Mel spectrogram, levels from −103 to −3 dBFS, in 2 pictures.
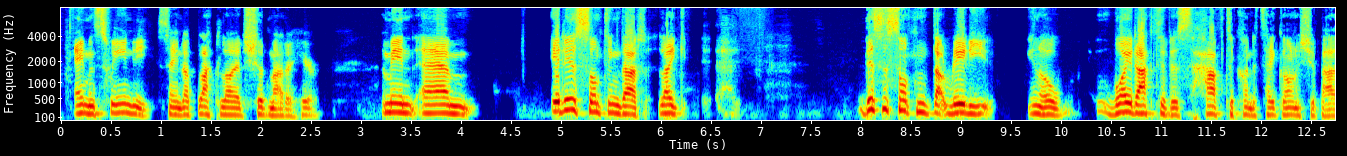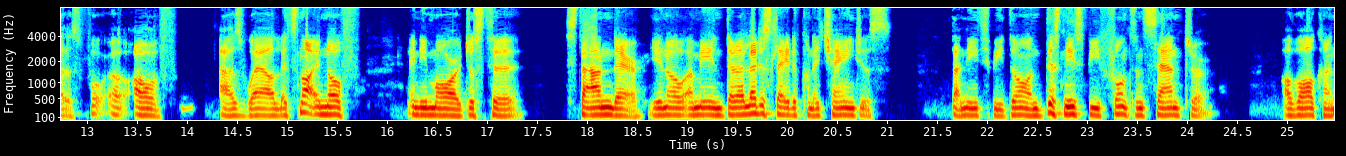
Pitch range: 130-155 Hz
